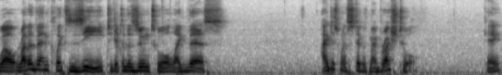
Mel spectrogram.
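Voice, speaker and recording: A man with a somewhat breathy, medium-pitched voice speaks at a moderate pace with ordinary pitch variation, leaving long, frequent pauses. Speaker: software tutorial instructor. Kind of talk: tutorial. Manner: casual, filler-heavy.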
